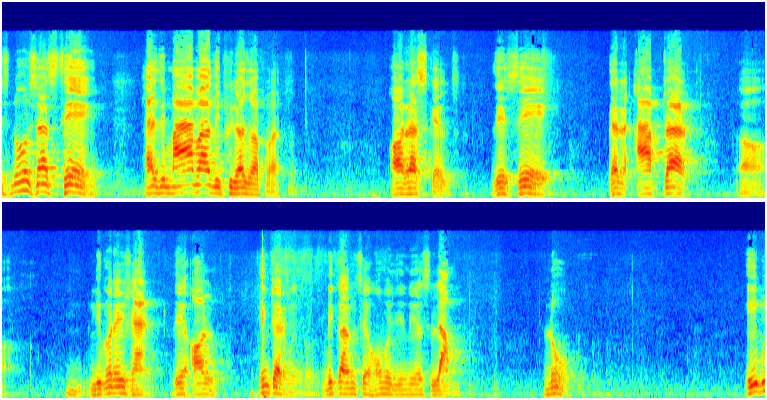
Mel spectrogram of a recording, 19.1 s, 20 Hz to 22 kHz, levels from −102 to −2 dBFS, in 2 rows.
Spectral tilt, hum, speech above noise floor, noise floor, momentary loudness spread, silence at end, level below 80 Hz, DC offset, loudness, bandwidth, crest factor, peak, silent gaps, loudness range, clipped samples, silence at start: -4 dB/octave; none; 33 dB; -53 dBFS; 18 LU; 0 s; -48 dBFS; under 0.1%; -20 LUFS; 12 kHz; 20 dB; -2 dBFS; none; 9 LU; under 0.1%; 0 s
